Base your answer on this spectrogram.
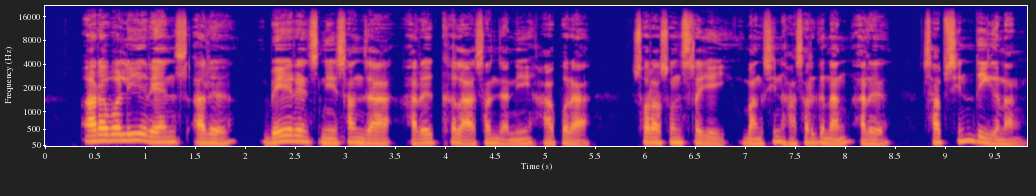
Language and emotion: Bodo, neutral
